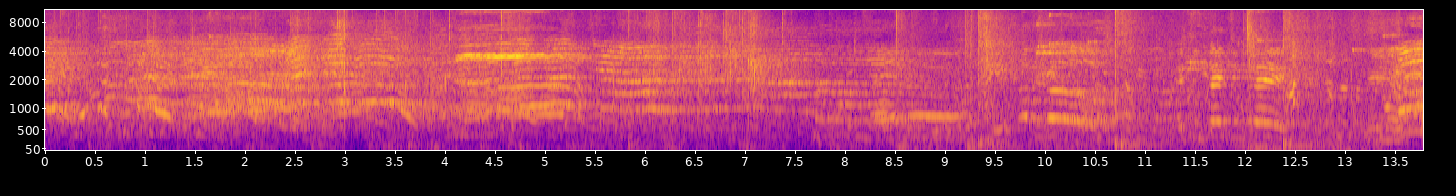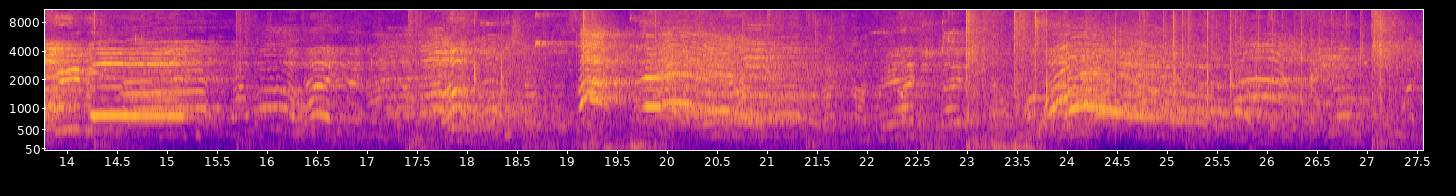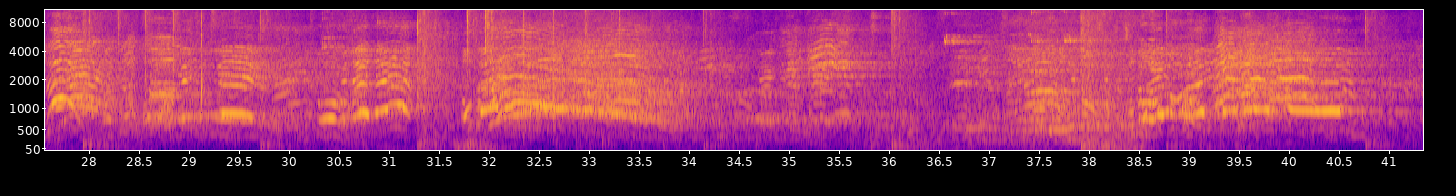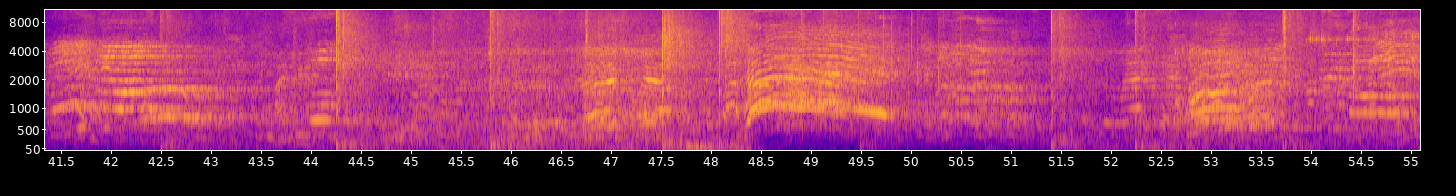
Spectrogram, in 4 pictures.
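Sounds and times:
volleyball hits: 47.4s - 48.4s, 51.4s - 52.6s, 53.6s - 55.0s.

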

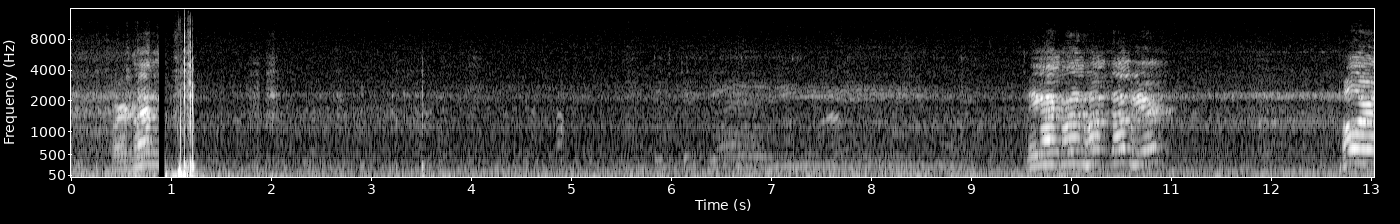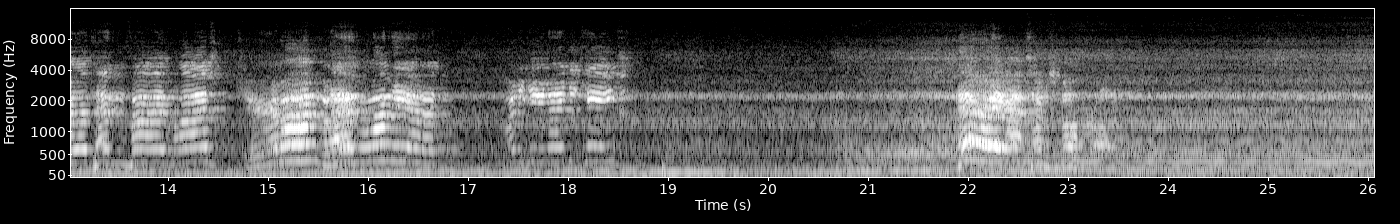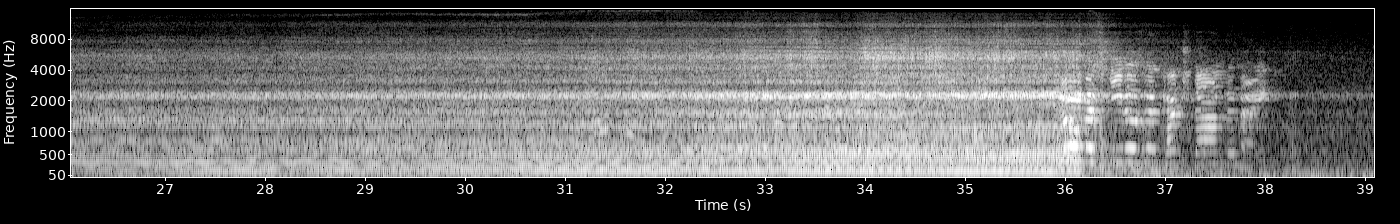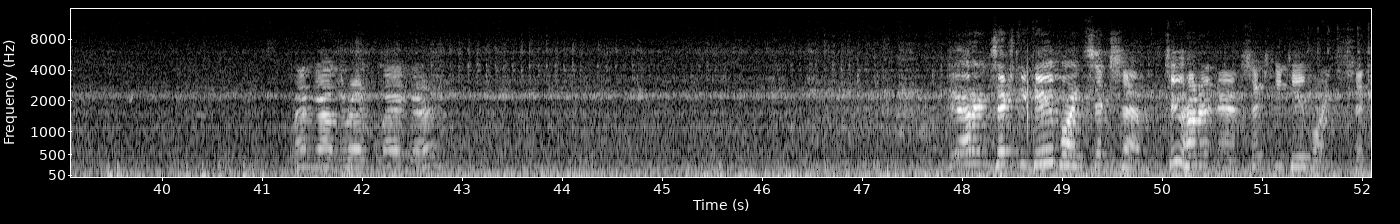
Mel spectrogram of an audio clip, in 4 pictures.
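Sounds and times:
tractor engine under full load: 11.5s - 38.8s, 39.8s - 52.0s.

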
